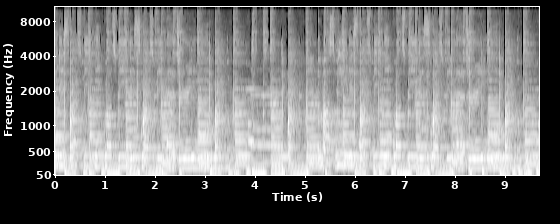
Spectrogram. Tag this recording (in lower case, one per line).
music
